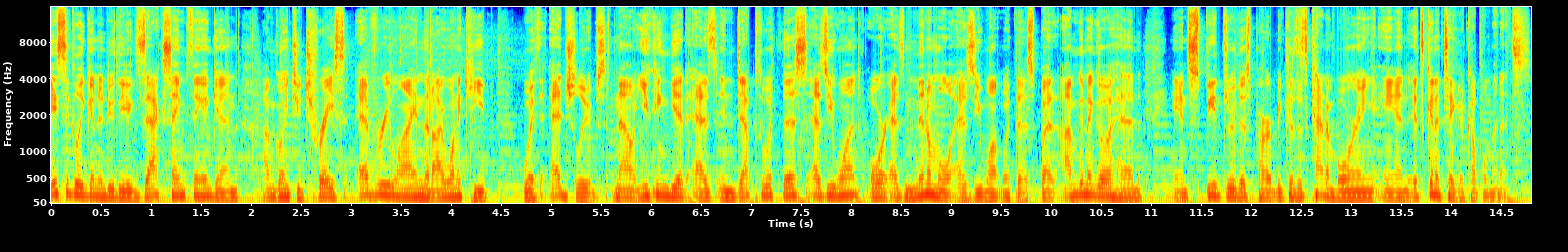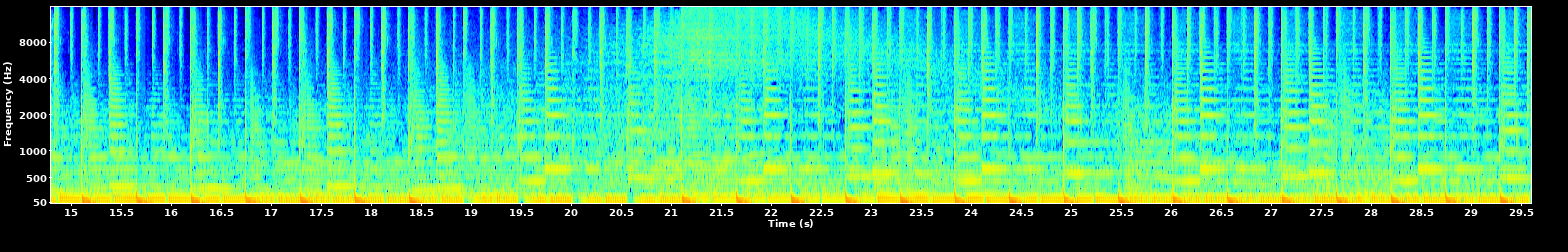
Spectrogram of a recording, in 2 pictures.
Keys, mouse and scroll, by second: 14.8 Tab, 14.8 click, 15.0 ctrl+r, 15.1 ctrl+r, 15.3 scroll up 4, 15.3 shift+middle click, 15.6 ctrl+r, 16.3 ctrl+r, 16.6 ctrl+r, 16.9 ctrl+r, 17.0 ctrl+r, 17.2 ctrl+r, 17.4 ctrl+r, 17.7 ctrl+r, 17.7 scroll down 4, 17.8 shift+middle click, 17.9 ctrl+r, 18.4 shift+middle click, 18.4 scroll up 4, 18.5 ctrl+r, 18.9 shift+middle click, 19.0 ctrl+r, 19.2 ctrl+r, 19.5 ctrl+r, 19.6 ctrl+r, 19.7 ctrl+r, 20.0 ctrl+r, 20.2 ctrl+r, 20.7 shift+middle click, 20.7 ctrl+r, 21.2 ctrl+r, 21.4 ctrl+r, 21.7 shift+middle click, 21.8 ctrl+r, 22.0 ctrl+r, 22.4 g, 22.6 ctrl+r, 22.9 shift+middle click, 23.0 ctrl+r, 23.4 ctrl+r, 23.6 ctrl+r, 24.0 shift+middle click, 24.0 ctrl+r, 24.6-29.6 typing, 24.7 click, 24.8 shift+click, 25.5 click, 26.1 click, 26.4 ctrl+z, 26.5 click, 27.1 shift+click, 27.3 shift+click, 28.0 click, 28.2 click, 28.2 shift+click, 28.5 shift+click, 29.1 shift+click, 29.4 shift+middle click.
